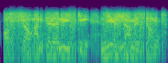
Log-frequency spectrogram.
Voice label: voice message art shooting warning, crew tanks polish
